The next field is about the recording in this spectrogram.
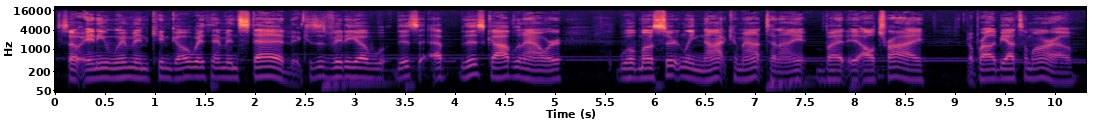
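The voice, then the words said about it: Voice sounds a little sick. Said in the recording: “I'm sick a little bit still. You can hear it in my voice... I can definitely hear it, and it's going to come across in the audio for sure... You're less nasally than I am... I sound sick”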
